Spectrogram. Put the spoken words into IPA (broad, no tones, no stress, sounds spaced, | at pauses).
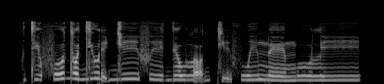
tʲ ɔ f o d ɔ dʲ u ɾ ḭ ɟ iː f iː d ɾʲ ɔ w l ɔ̰ d c ḭ f w i m ɾ eː m uː l iː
